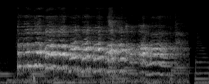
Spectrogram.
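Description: Grey Scottish Fold cat giving one long, wavering meow that falls slightly in pitch, reacting to a comb held beside it. Faint background music runs underneath.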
